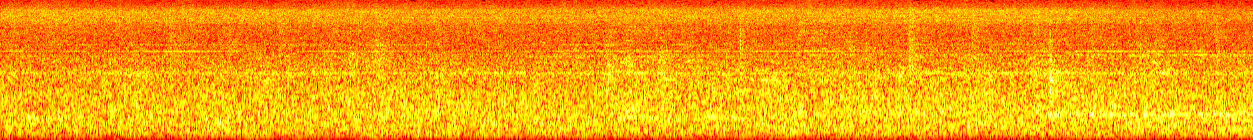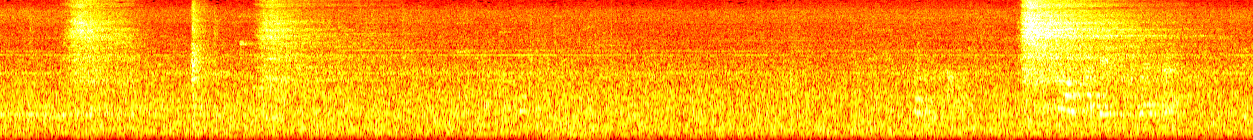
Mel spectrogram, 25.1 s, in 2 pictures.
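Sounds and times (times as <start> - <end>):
electric train braking to stop: 10.6 - 16.5, 22.7 - 25.0
air hissing: 13.0 - 16.8, 22.7 - 25.0.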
